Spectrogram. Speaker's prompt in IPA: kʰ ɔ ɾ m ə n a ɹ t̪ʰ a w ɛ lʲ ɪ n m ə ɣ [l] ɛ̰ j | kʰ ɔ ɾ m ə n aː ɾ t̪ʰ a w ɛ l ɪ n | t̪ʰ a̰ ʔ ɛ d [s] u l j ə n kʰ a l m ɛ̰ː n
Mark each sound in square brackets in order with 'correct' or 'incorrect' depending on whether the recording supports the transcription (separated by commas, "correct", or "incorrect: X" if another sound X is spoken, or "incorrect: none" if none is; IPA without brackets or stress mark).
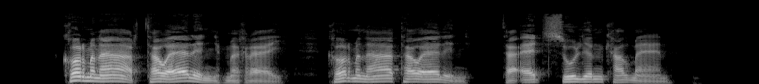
incorrect: ɾ, correct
